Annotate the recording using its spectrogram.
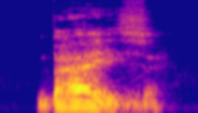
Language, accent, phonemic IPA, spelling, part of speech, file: French, Canada, /bʁɛz/, braises, noun / verb, LL-Q150 (fra)-braises.wav
- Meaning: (noun) plural of braise; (verb) second-person singular present indicative/subjunctive of braiser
